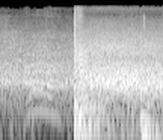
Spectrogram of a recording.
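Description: A heavy body slams onto a hard mat with a loud thud.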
